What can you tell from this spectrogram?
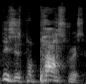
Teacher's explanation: that second syllable is puh, and he hits it with a super hard plosive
